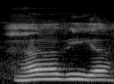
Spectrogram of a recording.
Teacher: یہاں پہ گول تا کو ہاں میں چینج کر دیں گے · ہا کو اس کے مخرج سے ادا کریں گے یہ حلق کے آخری حصے سے ادا ہوتا ہے اور واو پر لپس کو گول کریں گے اور یہاں پہ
